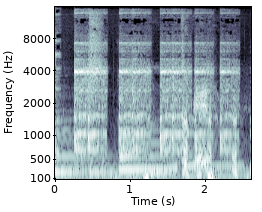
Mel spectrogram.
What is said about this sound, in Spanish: Calidad, Vaya bombo, mira. Ojo. Suena ahí.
